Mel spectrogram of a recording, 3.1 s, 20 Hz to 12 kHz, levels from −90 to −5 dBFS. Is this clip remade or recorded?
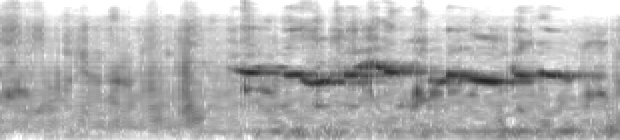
remade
